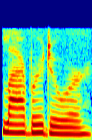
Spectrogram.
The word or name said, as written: Labrador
